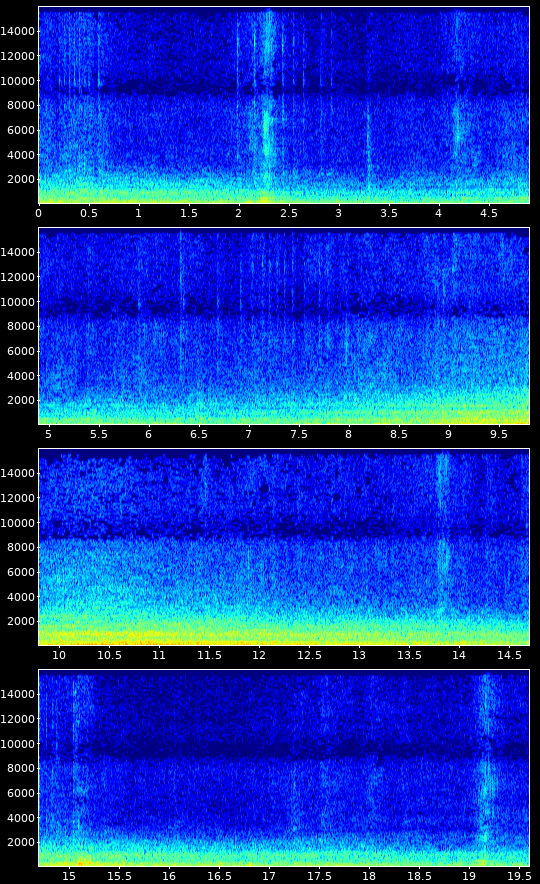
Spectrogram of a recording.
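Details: Apis mellifera carnica workers at the hive entrance after their queen's short orientation flight; a deep buzzing drone swells louder around the middle, then eases off again.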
